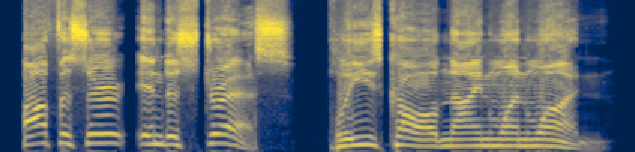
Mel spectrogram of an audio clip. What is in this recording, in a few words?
Officer in Distress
